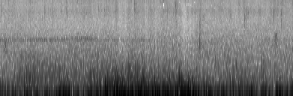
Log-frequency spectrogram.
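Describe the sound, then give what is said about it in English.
A night thunderstorm on Isle Royale: steady rain hisses throughout while a deep, rolling rumble of thunder swells through the middle and slowly fades, with occasional louder drops. No voices are heard. “Beautiful night at Isle Royale. Incredible. I love storm energy so much.”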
